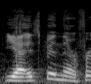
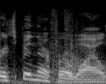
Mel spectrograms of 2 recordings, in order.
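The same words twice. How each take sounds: First: Loud burst on been; emphatic loud. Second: Said in the usual way. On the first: Real, not acted. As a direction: blurt it out, stressing been. Reads chat, emphatic.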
